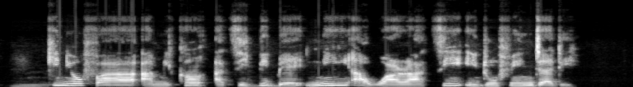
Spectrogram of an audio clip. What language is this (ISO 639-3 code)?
yor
